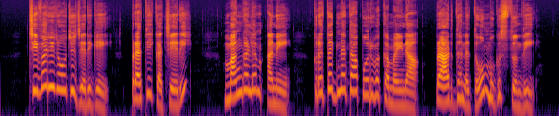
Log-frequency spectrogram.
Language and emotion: Telugu, neutral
